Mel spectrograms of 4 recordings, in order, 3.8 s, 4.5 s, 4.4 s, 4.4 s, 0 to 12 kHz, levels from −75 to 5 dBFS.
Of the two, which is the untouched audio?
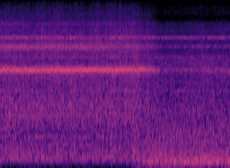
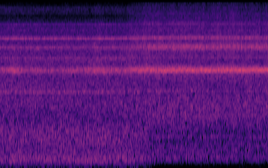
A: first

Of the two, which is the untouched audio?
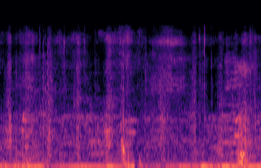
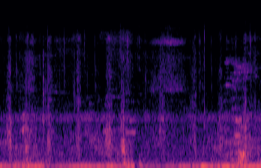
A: second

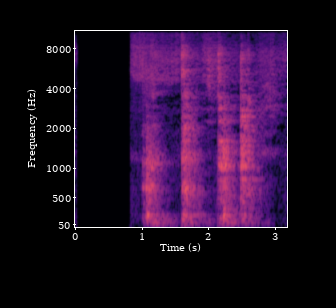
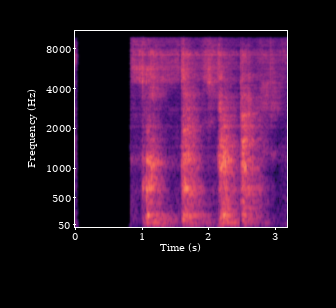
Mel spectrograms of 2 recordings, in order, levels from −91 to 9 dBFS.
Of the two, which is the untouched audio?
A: first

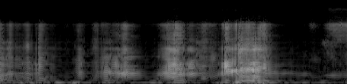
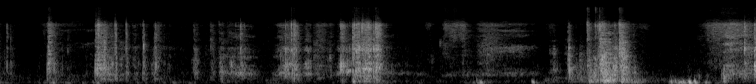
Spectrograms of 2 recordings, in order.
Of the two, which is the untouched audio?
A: second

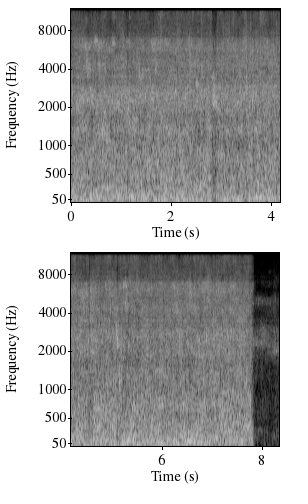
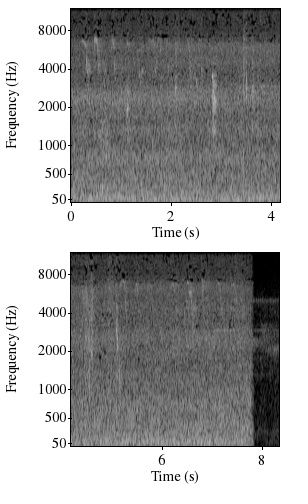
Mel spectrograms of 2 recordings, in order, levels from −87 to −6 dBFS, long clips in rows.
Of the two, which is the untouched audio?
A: second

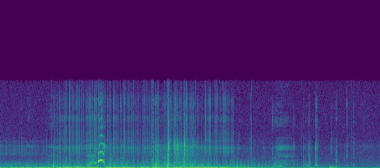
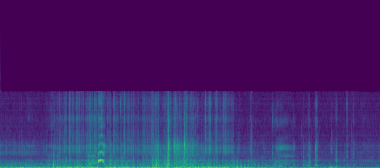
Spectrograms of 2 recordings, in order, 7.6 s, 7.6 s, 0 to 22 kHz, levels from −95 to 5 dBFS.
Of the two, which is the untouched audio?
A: first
